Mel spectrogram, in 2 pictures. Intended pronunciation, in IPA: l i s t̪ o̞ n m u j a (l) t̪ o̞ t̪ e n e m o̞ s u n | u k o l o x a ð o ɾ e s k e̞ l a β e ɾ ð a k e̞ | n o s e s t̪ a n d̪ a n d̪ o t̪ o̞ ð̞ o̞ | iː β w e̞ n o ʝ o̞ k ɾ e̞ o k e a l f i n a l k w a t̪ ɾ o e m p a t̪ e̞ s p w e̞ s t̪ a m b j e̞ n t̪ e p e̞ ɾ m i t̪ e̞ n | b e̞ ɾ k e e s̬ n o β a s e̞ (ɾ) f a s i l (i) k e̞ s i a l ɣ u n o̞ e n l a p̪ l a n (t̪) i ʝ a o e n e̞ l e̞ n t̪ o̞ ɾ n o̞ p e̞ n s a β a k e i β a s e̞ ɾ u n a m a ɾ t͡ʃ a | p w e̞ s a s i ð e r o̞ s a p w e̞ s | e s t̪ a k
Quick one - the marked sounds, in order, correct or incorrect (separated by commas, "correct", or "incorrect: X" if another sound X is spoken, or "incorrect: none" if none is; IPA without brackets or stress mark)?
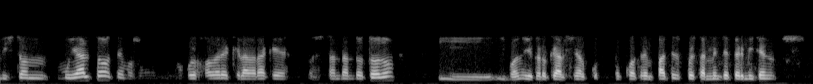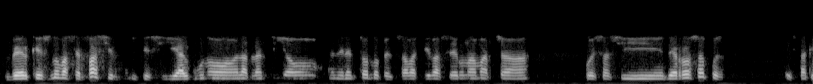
correct, correct, correct, correct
